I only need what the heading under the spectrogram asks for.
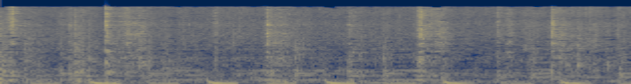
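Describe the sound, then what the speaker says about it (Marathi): Green chillies, cumin and coriander leaves roasting and being stirred in a pan for a fasting-day vegetable dish, with a steady dry sizzle and regular scraping strokes of the spatula about every half second, close and moderately loud, no talking. "मिरची, जिरे, कोथिंबीर छान असे भाजले गेले."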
